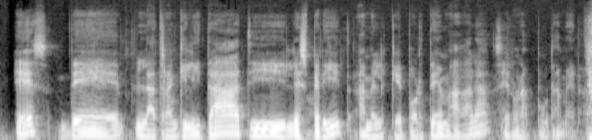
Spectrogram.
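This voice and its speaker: Noticeable background noise runs behind a man with fairly low pitch who speaks at a fairly slow pace with lively intonation and hardly any pauses. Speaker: podcast panelist. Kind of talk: casual chat.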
